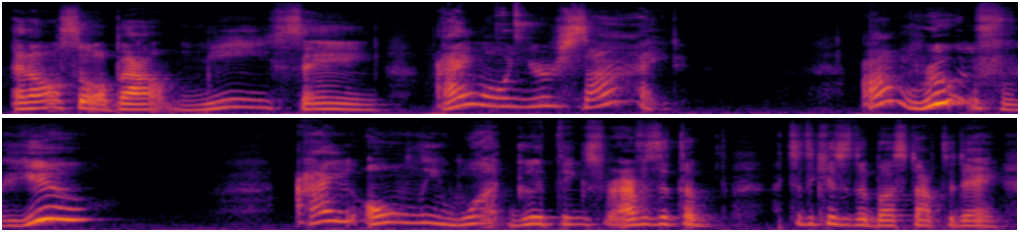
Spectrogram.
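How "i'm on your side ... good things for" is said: slow, high-pitched cheering; cheerleading parent. Acted. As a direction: draw it out high, cheering them on. Acted cheerleading to her kids.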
